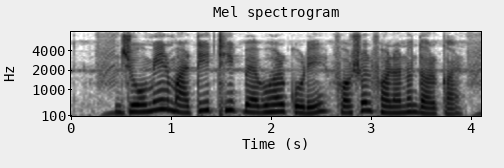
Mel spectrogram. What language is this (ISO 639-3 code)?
ben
